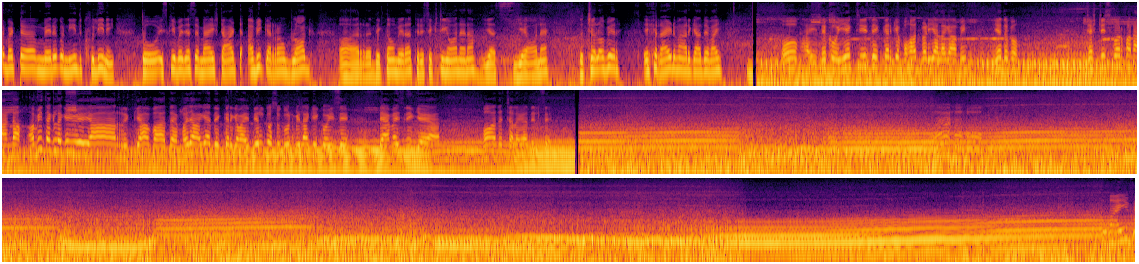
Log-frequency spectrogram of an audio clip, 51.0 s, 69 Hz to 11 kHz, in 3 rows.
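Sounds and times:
wind and road noise: 0.0 - 51.0
motorcycle engine revving: 11.1 - 51.0.

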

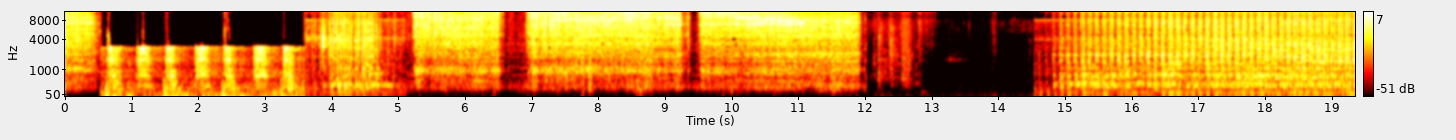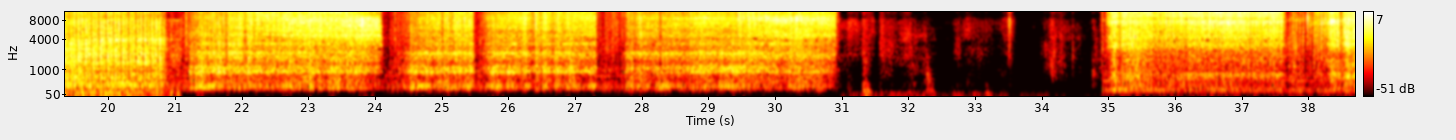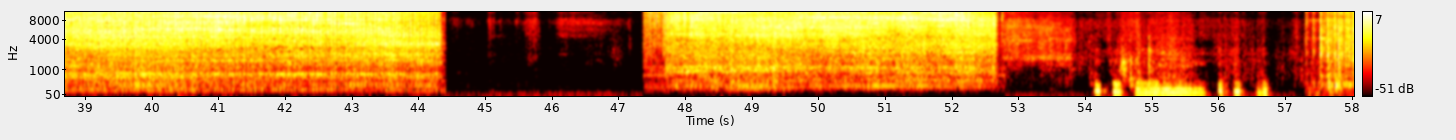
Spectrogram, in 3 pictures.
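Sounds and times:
wood lathe gouge scraping wood: 14.6 - 30.9, 35.0 - 44.4, 47.4 - 53.0.

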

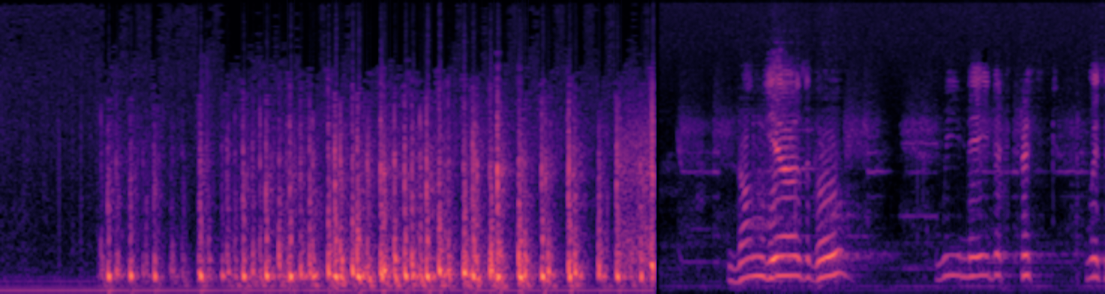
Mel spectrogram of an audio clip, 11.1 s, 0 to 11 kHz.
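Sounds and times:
rapid percussive thumps: 1.0 - 6.6.

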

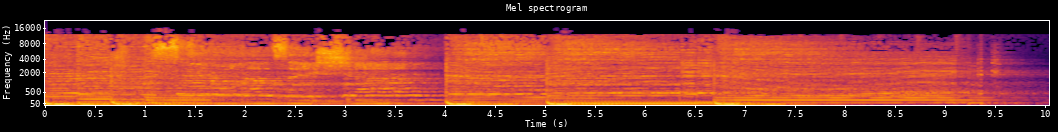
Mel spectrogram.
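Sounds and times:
slowed reverb-heavy music: 0.0 - 10.0.

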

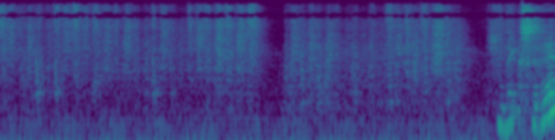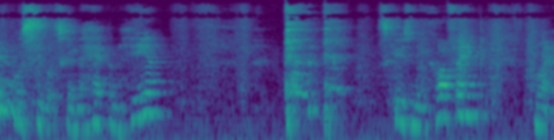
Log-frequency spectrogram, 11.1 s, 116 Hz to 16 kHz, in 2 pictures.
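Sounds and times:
sponge rubbing on canvas: 0.0 - 8.4, 9.0 - 11.0
steady low hum: 0.0 - 11.0.

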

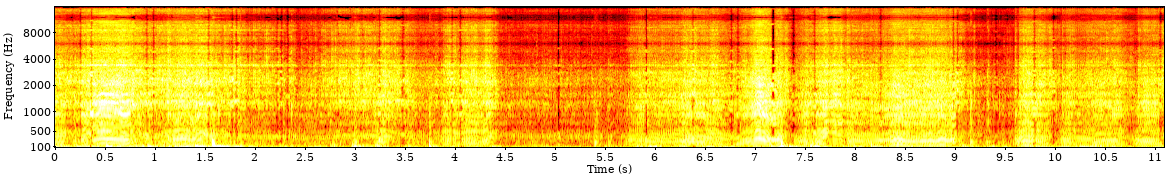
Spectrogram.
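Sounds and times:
dirt bike engine revving: 0.0 - 11.0
low rumble of wind and bumps: 0.0 - 11.0.

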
